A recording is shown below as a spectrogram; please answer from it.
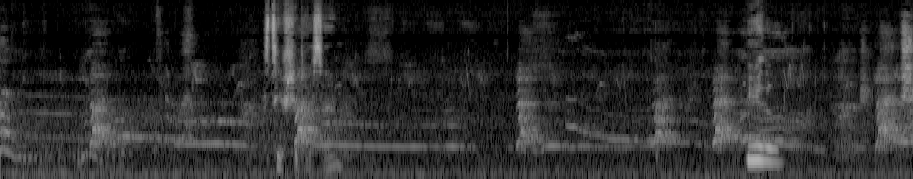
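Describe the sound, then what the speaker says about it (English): A neighbor's dog howls in drawn-out, wavering cries, coming through several times at a moderate distance, with a person speaking quietly over parts of it in an outdoor morning setting near a rabbit room. "you got to hear the neighbor's dog when she howls"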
